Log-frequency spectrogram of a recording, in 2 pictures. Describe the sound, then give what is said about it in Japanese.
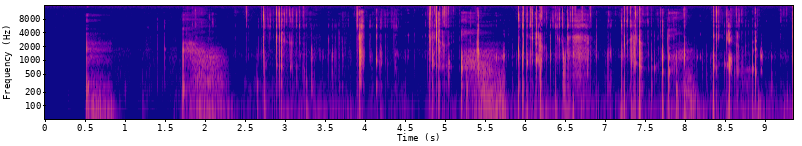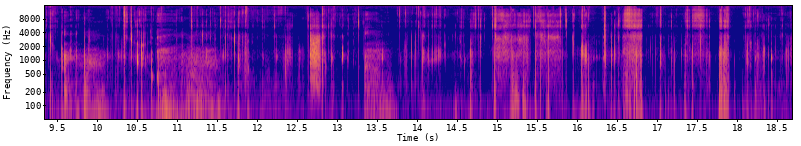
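ASMR ear licking: a steady stream of soft, wet smacks, slurps and clicks in an irregular rhythm, lasting throughout with no talking. “耳なめで、さらに固くしておきましょうか。”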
